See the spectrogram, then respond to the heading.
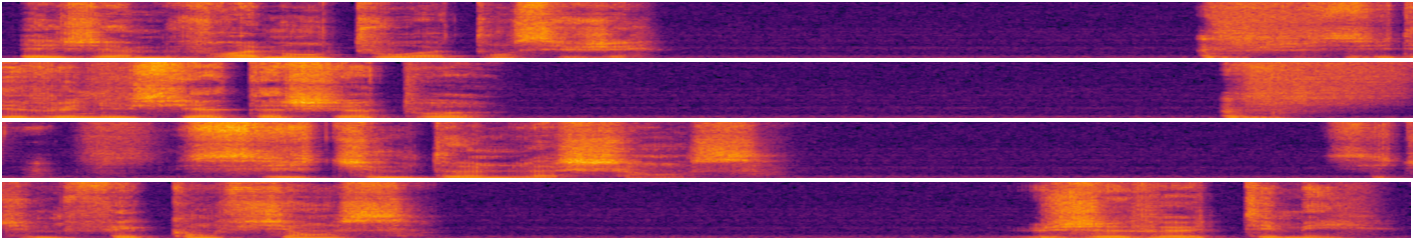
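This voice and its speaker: An actor playing a kind, generous employer, protective and insistently soothing, in a melodramatic film. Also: male voice, lowish voice, flat delivery, slow, long pauses, a little mellow, slightly rough. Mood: tender. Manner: insistent, soothing, repeats himself. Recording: music under the voice.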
